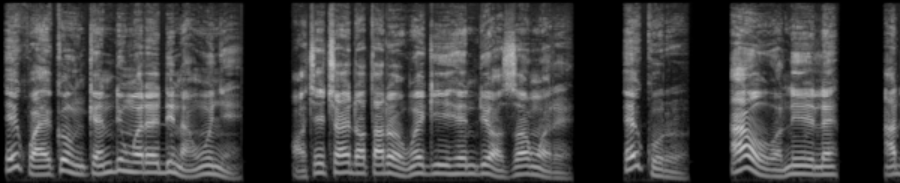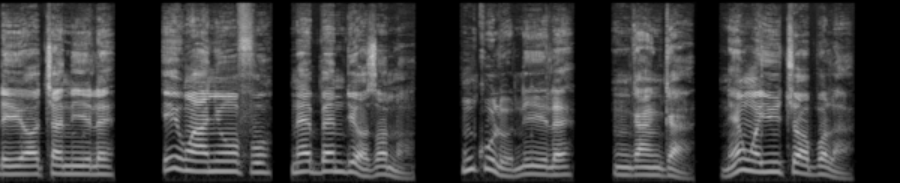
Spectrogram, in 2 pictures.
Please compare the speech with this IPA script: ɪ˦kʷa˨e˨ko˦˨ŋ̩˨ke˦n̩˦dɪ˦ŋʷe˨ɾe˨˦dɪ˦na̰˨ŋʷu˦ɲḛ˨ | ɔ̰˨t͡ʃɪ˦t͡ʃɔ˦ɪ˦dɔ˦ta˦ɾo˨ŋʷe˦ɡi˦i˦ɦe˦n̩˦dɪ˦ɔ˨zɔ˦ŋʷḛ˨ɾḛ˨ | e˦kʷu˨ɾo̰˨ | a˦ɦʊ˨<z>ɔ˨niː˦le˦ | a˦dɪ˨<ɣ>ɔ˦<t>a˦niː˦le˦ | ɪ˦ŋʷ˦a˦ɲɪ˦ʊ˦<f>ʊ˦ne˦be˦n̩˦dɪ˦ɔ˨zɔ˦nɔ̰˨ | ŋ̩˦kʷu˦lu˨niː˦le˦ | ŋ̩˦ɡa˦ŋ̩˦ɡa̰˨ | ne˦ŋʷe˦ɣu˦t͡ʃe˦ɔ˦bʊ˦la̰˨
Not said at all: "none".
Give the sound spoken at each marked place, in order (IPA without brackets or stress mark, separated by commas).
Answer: ɣ, ɣ, t͡ʃ, f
